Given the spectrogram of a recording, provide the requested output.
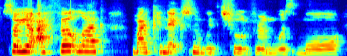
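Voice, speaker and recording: A woman's voice: fairly high pitch, moderate pace, pushed and bright, rough recording. A woman, an early childhood educator, talking modestly and casually as a podcast guest over a video call. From Australia. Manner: modest, friendly, many "um"s. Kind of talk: casual interview chat.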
